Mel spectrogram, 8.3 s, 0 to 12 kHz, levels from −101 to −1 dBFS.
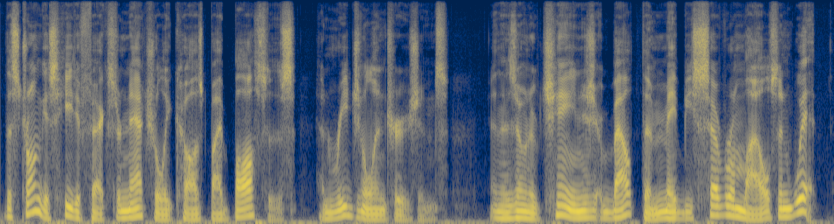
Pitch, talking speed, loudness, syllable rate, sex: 100 Hz, 180 wpm, -17 LUFS, 5.7 syllables/s, male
